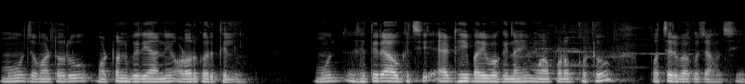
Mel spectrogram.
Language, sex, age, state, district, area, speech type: Odia, male, 18-30, Odisha, Nuapada, urban, spontaneous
